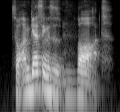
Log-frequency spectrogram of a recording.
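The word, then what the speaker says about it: Vought: Like the T is silent. Well, over the last three days, I've heard his name a lot and it's and they keep saying vote.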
